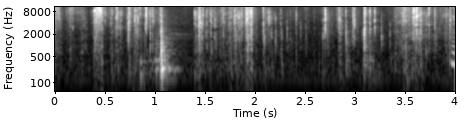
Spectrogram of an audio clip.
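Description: Crinkly blind-package wrapping being handled, with irregular crackles and rustles, the sharpest about a second in.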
